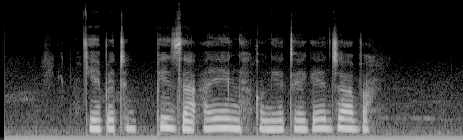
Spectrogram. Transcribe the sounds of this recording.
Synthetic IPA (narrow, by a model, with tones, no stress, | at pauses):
ke˨pe˦tpi˦za˨ʔa˦je˦ŋkɔ˨ŋe˨tɛ˨kɛ˦d͡ʒa˦va˨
